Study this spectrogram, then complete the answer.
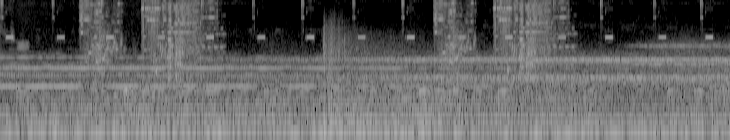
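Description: A countdown timer beeps at a steady, quick pace.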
